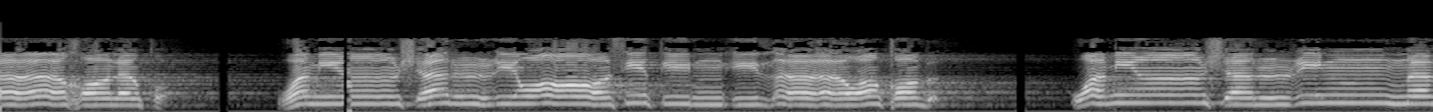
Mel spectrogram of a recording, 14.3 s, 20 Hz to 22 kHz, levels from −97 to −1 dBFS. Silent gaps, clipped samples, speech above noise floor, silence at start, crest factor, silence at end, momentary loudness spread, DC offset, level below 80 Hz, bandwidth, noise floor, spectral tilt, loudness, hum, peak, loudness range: none; under 0.1%; 39 dB; 0 s; 18 dB; 0 s; 9 LU; under 0.1%; -60 dBFS; 6.6 kHz; -62 dBFS; -3.5 dB/octave; -22 LUFS; none; -6 dBFS; 4 LU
